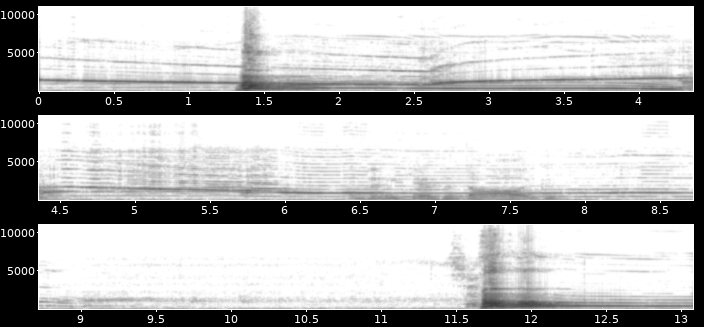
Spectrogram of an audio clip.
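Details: A dog howls along with an ambulance siren, its low drawn-out tone sliding downward under the siren's rising and falling wail; a brief silence, then a loud burst near the end.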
